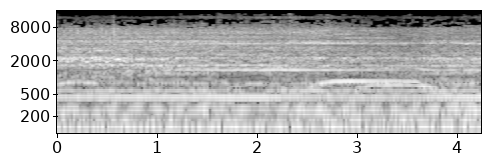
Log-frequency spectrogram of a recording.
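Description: A crossover thrash band's closing chord rings out through the PA: distorted electric guitars and bass hold a steady drone, with feedback tones wavering in pitch above it.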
